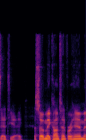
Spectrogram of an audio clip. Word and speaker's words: Ethier: It's Jeremy Ethiers or Etier. Jeremy Etier. I want it on the record. That's actually how you pronounce it. And us Americans always say Ethier, but it's Etier.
